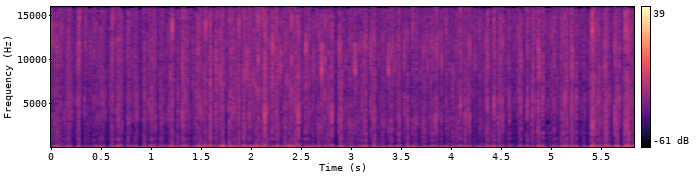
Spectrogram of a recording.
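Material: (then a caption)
Leather. A small blue leather card wallet, held in both hands, is tapped rapidly with the fingertips. The taps are soft, muffled thumps with almost all of their energy in the low range and very little brightness. Each tap dies away almost instantly in a quick, uneven patter.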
